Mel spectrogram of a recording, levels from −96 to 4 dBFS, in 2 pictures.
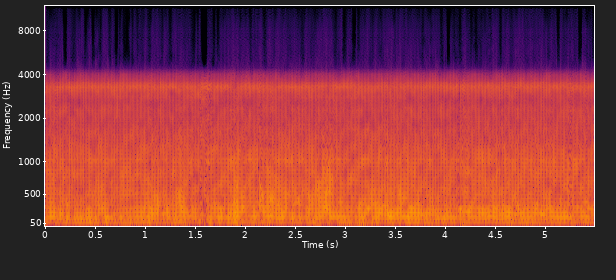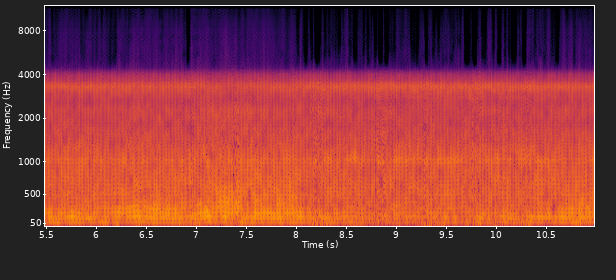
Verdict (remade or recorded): remade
